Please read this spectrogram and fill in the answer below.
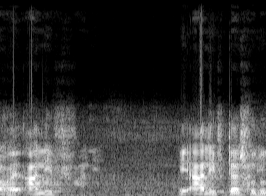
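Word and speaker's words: ألف: সেটা হচ্ছে আমাদের উপরের দুই দাঁত, নিচের এই যে ঠোঁট আছে এই ঠোঁটের সাথে লাগবে, লেগে উচ্চারিত হবে আলিফ। একটু বাতাস মতো বের হবে, উচ্চারিত হবে আলিফ আলিফ আলিফ।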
